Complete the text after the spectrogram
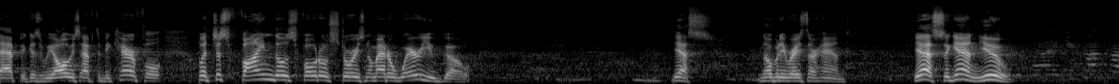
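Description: A young man speaks with animation into a microphone in a large hall.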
